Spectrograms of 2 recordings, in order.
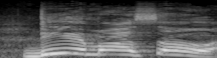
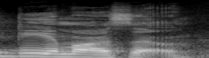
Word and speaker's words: DMRSOUL: the word, it says DMRSOUL. Can you pronounce DMR together? Demur. No. We're not doing that. It's DMRSOUL. That's it. Everything. DMRSOUL. It ain't even complicated. You better not call me D Mr. Soul.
